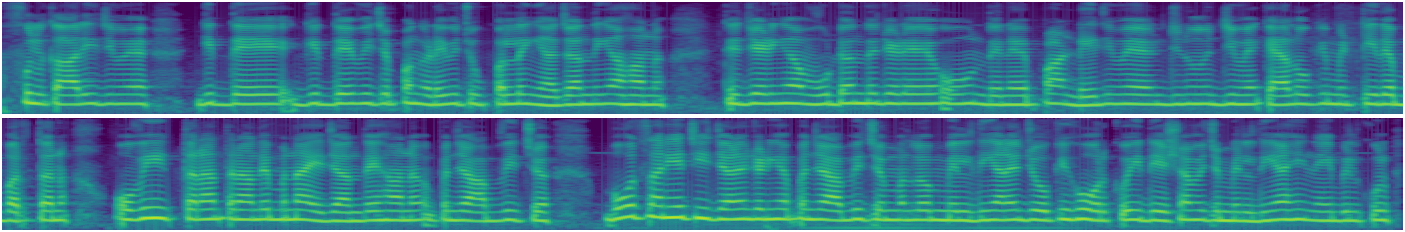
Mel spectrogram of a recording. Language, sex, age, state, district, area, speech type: Punjabi, female, 18-30, Punjab, Amritsar, urban, spontaneous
